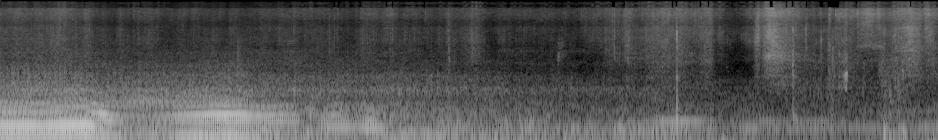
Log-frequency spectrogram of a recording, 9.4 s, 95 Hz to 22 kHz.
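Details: Gen2 Ford Raptor, warm, under light acceleration in the first few gears around 2,000 rpm in 2WD or 4WD: a deep knock that fades as revs drop. It was a cylinder 4 rod knock from a spun rod bearing; the engine was replaced under warranty at 22k miles.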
